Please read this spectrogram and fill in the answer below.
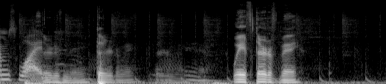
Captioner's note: wispering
